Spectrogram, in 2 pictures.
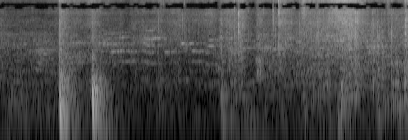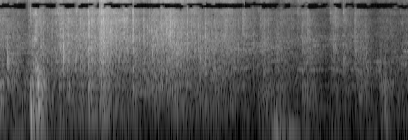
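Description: Cardboard boxes being handled: two sharp thumps about half a second and a second in, then continuous rustling and scraping of cardboard flaps and packing paper as a box is opened, with another knock midway.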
